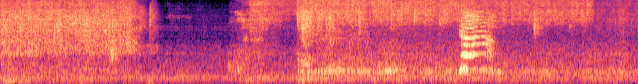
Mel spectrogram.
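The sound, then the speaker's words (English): Water runs steadily from a tap into a bathtub in a broad hiss, breaking off briefly and resuming with splashes and small clinks as someone rinses their body under the stream, fairly loud. “I'm just gonna rinse my body and put it on my face.”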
